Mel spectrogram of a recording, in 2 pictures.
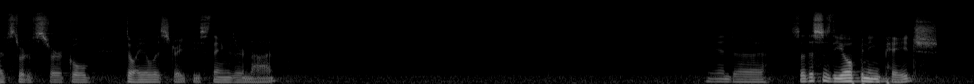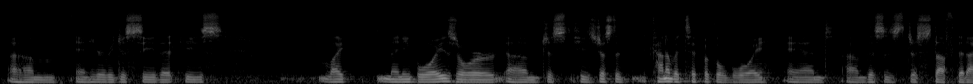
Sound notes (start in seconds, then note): none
